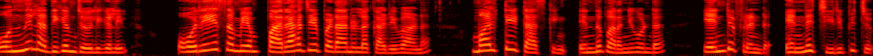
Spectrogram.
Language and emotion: Malayalam, happy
